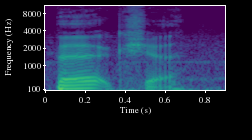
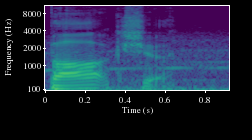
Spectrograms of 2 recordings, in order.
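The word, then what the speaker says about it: Berkshire: I R E and you don't want people to call it Burkshire, but you want them to call it Barkshire, write it B A R.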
